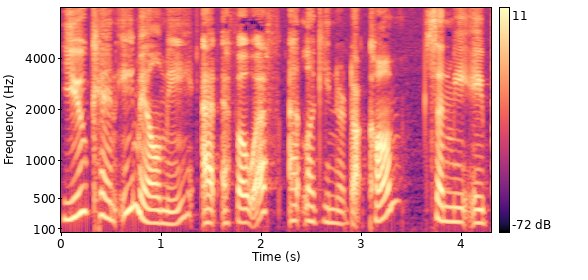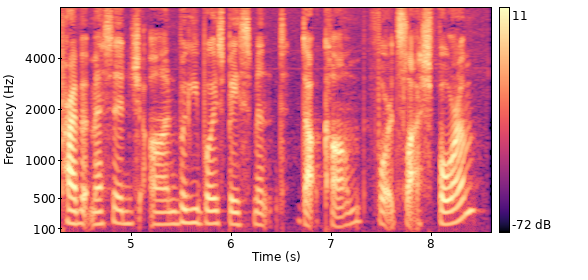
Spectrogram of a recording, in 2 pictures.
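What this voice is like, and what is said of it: Rough voice from a cold. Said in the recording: “my voice sounds kind of fucked up, but I'm getting over a cold. I was pretty damn sick last weekend”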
